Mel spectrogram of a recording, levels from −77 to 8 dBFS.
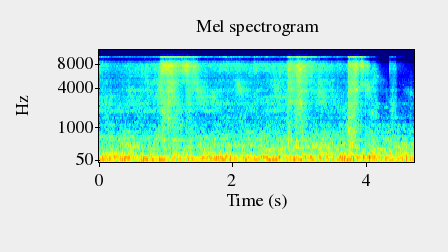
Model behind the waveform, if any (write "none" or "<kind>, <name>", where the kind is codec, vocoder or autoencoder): codec, SNAC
